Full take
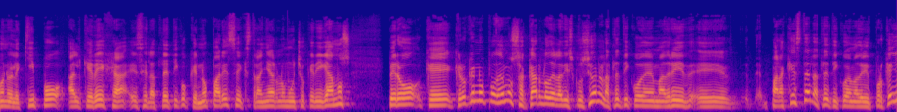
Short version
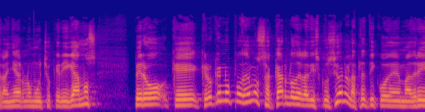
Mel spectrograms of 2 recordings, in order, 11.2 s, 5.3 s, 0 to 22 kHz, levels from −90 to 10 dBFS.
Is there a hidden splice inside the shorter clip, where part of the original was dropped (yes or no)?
no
